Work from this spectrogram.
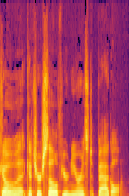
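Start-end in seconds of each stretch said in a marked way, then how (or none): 2.0-2.4 "bagel" with a short flat a, like "bag-el"; mispronounced bagel. Real, not acted. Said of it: "I can't say the word bagel".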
